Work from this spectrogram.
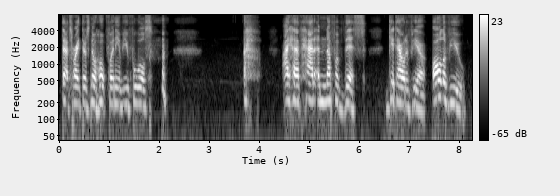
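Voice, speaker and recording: A woman's voice: medium pitch, slow, long pauses, sharp tone, dry recording, studio quality. A woman hosting a roleplay game playthrough, mixing commentary with theatrical, haughty in-character lines. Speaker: gaming host.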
